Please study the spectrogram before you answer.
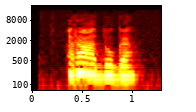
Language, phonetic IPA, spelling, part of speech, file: Russian, [ˈradʊɡə], радуга, noun, Ru-радуга.ogg
- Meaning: rainbow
